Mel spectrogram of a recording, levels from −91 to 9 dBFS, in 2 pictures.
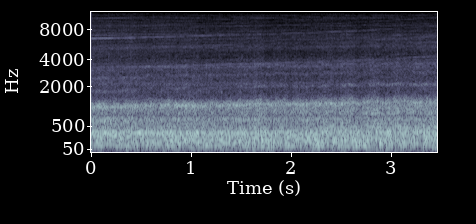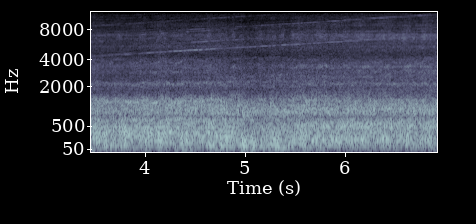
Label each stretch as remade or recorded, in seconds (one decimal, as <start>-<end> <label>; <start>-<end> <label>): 0.0-3.9 remade; 3.9-6.0 recorded; 6.0-6.9 remade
